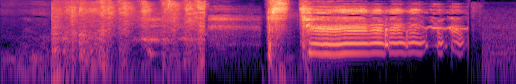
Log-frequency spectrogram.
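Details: Pet cat letting out a drawn-out, harmonic yowl of nearly two seconds that wavers and breaks up at its end, following a stretch of people talking and a sharp knock.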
